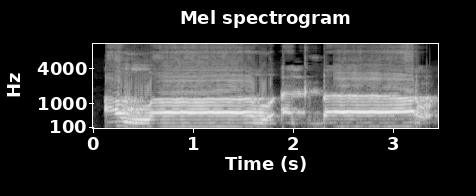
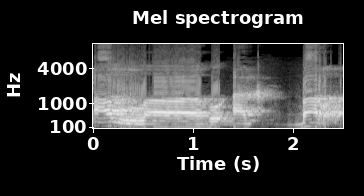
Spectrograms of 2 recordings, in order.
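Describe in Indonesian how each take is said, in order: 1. Vokal setelah b dalam Akbar dipanjangkan. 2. Vokal setelah b dalam Akbar pendek. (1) "Jadi kalau baknya panjang artinya gendang" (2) "langsung ketemu ra. Jangan dipanjangi baknya"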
